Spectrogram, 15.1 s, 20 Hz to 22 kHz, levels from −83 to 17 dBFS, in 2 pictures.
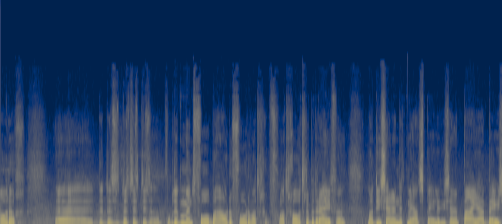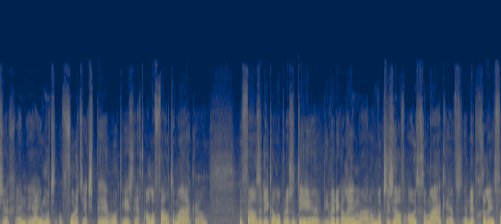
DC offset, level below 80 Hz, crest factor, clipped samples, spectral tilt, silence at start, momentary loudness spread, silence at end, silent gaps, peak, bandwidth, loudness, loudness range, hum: under 0.1%; -48 dBFS; 18 dB; under 0.1%; -6 dB/octave; 0 s; 7 LU; 0 s; none; 0 dBFS; 13.5 kHz; -19 LUFS; 2 LU; none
